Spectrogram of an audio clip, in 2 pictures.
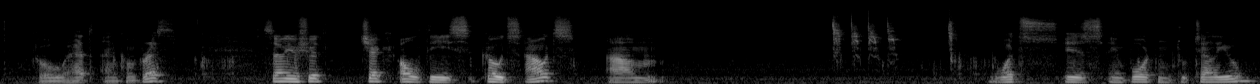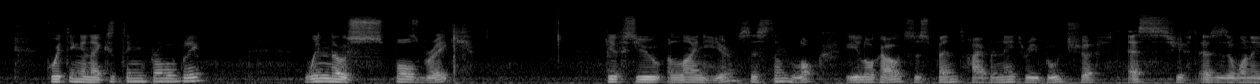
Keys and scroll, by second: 17.2 super+Pause.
